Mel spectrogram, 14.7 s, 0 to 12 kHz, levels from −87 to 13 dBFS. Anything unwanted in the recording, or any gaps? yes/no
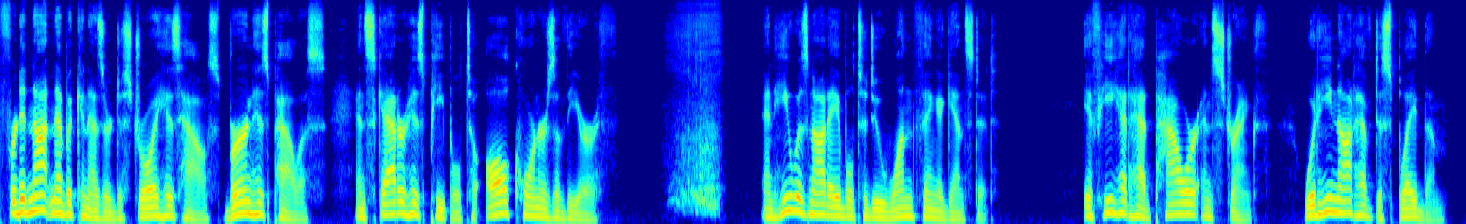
yes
